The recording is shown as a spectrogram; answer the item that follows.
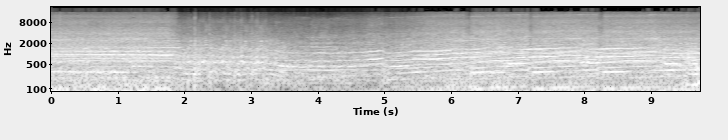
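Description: Race cars speed down the main straight of a circuit, high-revving engines whining loudly. Their pitch climbs and dips as the cars accelerate and pass in close succession.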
